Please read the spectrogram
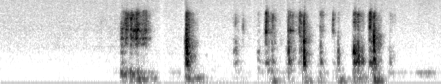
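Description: Computer keyboard keys struck in a quick run of about a dozen clicks starting about half a second in, deleting a word of text letter by letter.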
